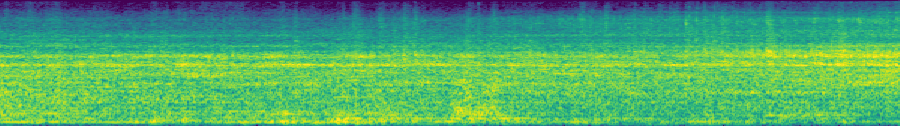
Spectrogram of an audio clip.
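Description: Hornby Triang OO gauge model freight train running on the layout track: a steady mechanical whirr of the small electric loco and its wagons' wheels, growing louder near the end as the train passes close.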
